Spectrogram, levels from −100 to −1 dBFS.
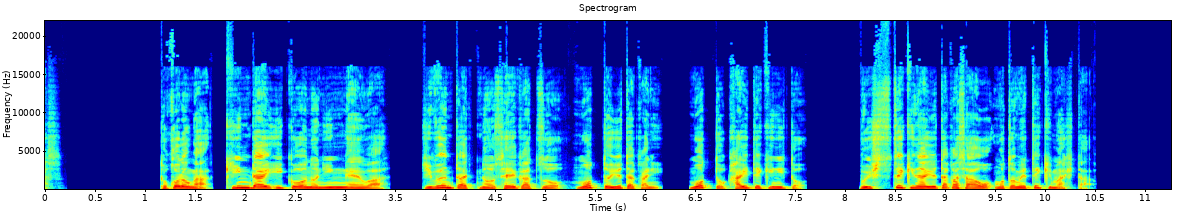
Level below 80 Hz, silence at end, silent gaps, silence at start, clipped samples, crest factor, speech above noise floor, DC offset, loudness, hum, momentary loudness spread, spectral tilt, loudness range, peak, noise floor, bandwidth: -56 dBFS; 0.85 s; 0.22-1.15 s, 1.68-1.81 s, 3.45-3.76 s, 6.18-6.44 s, 7.62-8.14 s; 0 s; under 0.1%; 16 dB; over 72 dB; under 0.1%; -19 LUFS; none; 11 LU; -7 dB/octave; 3 LU; -2 dBFS; under -90 dBFS; 17 kHz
